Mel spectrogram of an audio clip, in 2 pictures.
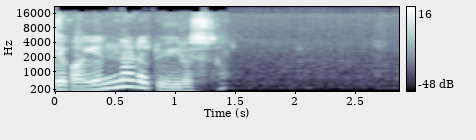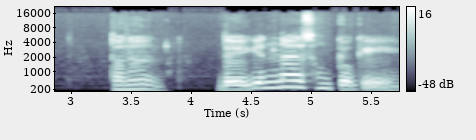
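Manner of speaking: crying while talking, tearful speech. Talking about how they were like this in the past, crying while talking. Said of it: "왜 울어 또?".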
